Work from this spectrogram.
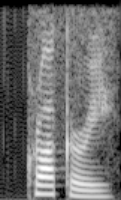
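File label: "crockery", English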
